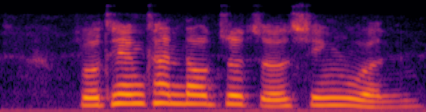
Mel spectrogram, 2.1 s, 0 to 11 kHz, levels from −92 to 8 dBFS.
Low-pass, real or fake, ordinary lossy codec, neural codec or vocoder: 7.2 kHz; fake; Opus, 24 kbps; codec, 16 kHz, 8 kbps, FunCodec, trained on LibriTTS, 25 frames a second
